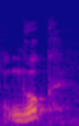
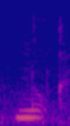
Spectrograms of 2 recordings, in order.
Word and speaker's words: Nguk: The pronunciation is Nguk, born, Maya Maya. Nook. So the G is a silent G.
